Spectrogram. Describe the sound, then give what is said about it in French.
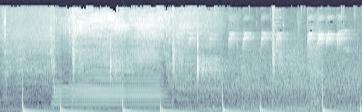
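Small birds chirp in short high bursts in a cemetery beside the périphérique ring road, over a steady low hum of traffic, with a regular dull thudding repeating through the background. No one speaks. “Vous entendez les oiseaux Il y a des pies, il y a des.”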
